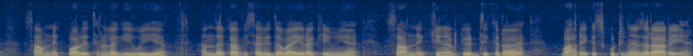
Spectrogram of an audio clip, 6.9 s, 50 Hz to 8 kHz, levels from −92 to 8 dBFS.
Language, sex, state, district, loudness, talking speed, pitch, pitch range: Hindi, male, Chhattisgarh, Rajnandgaon, -29 LUFS, 235 wpm, 100 Hz, 95-110 Hz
